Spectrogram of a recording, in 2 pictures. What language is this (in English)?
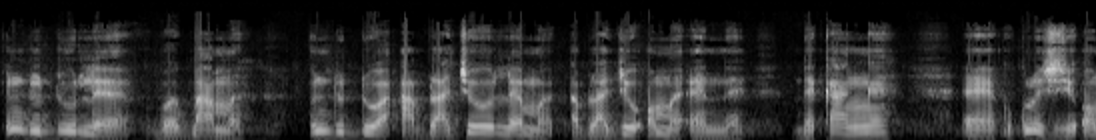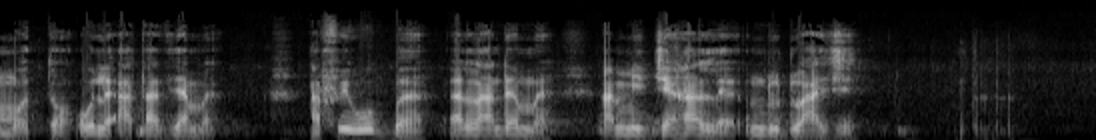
Ewe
